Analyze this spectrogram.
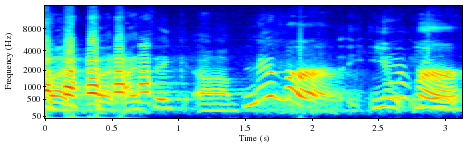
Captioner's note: laughs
